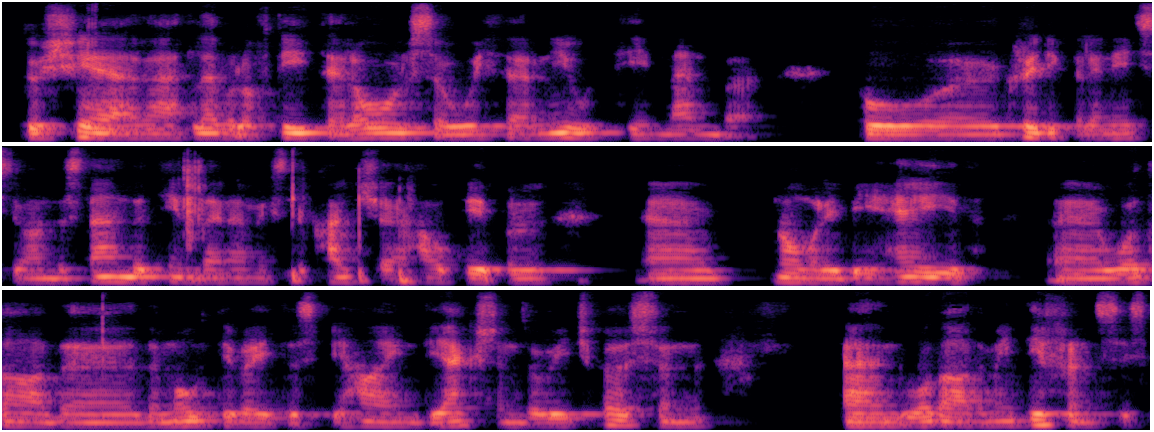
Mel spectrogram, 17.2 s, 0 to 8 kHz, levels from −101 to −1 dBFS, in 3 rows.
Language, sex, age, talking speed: English, male, 30-49, 160 wpm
